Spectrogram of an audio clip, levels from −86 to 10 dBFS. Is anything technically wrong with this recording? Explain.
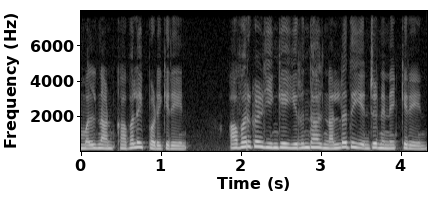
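No, nothing is technically wrong.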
